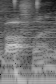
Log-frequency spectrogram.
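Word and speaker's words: Byfuglien: Also, another one is Dustin by Fuglian. I can never say his name. Dustin Bufflin, yeah.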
